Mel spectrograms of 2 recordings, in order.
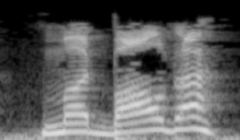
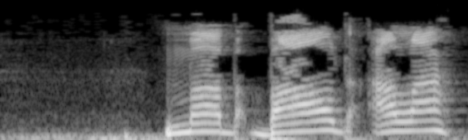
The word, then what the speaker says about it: Mubadala: Now this is where it gets tricky, because Global Foundries is owned by Mudbalda. I don't even know how to fucking pronounce it. It's Mubadala.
